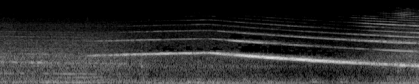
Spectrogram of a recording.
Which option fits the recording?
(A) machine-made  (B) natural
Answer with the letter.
A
